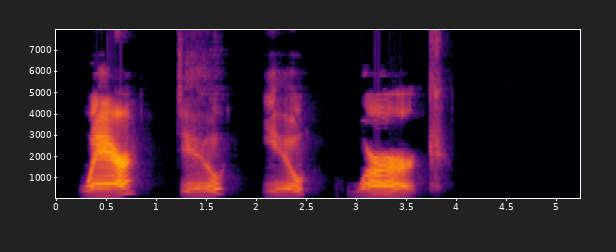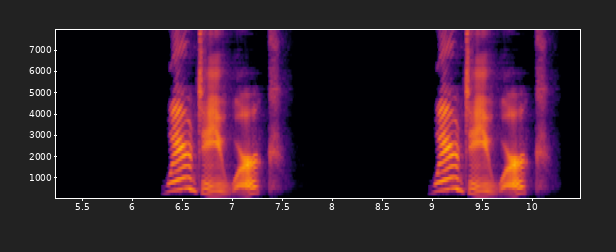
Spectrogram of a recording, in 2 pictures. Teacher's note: Remember to emphasize where and work. Also, this is a WH question, so it has a falling tone at the end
